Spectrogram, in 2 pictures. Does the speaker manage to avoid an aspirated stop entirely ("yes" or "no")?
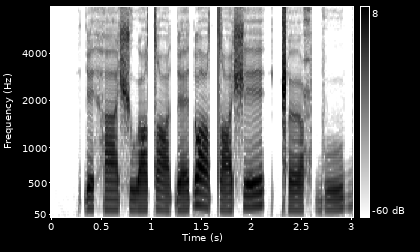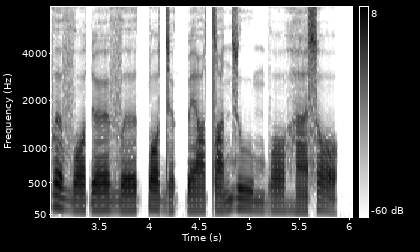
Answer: yes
